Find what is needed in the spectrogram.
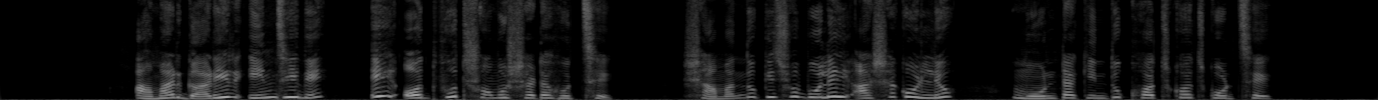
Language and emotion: Bengali, fearful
